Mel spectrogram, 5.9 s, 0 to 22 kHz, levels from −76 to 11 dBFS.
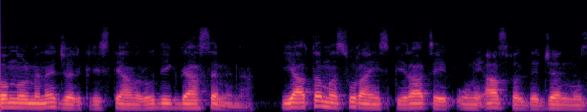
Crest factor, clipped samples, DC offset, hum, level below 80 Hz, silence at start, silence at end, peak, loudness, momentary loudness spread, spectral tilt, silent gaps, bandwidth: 16 dB; under 0.1%; under 0.1%; none; -58 dBFS; 0 s; 0 s; -2 dBFS; -20 LUFS; 8 LU; -8.5 dB/octave; none; 8.6 kHz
